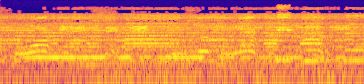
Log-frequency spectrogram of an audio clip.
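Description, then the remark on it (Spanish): Many car horns honk at once in a continuous, overlapping din, with wavering tones rising and falling over steady traffic noise and a murmur of crowd voices underneath, at a car protest called by Vox against the government's handling, at midday in many provincial capitals of Spain. “Son las manifestaciones en coche convocadas por Vox para protestar por la gestión del gobierno.”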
